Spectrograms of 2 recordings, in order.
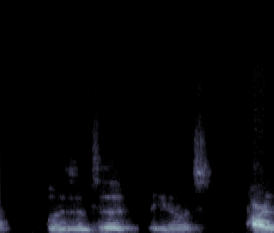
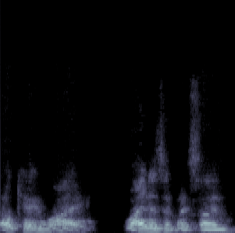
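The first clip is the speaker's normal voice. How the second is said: questioning; 6 semitones higher, slower than usual. Retold or imitated. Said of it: "the moment you go".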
